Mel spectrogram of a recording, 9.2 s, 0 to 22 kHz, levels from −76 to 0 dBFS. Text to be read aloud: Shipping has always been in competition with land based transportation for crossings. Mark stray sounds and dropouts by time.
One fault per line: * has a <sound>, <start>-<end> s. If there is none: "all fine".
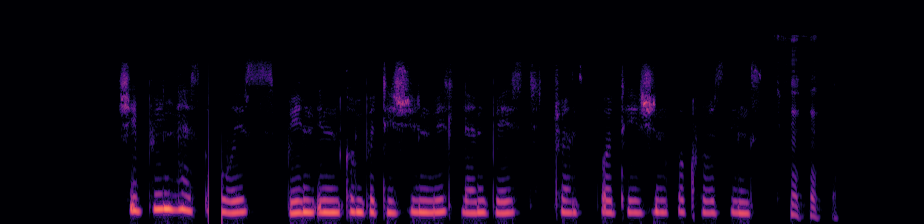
* has a dropout, 2.1-2.2 s
* has a laugh, 7.7-8.4 s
